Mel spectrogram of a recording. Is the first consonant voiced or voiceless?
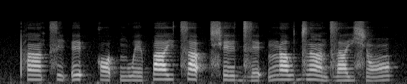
voiceless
